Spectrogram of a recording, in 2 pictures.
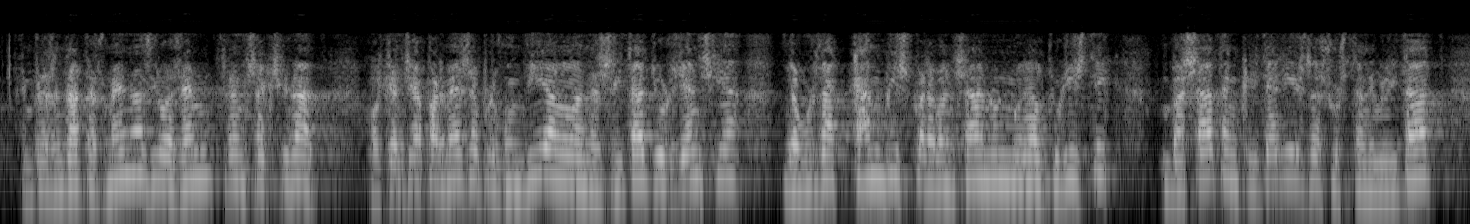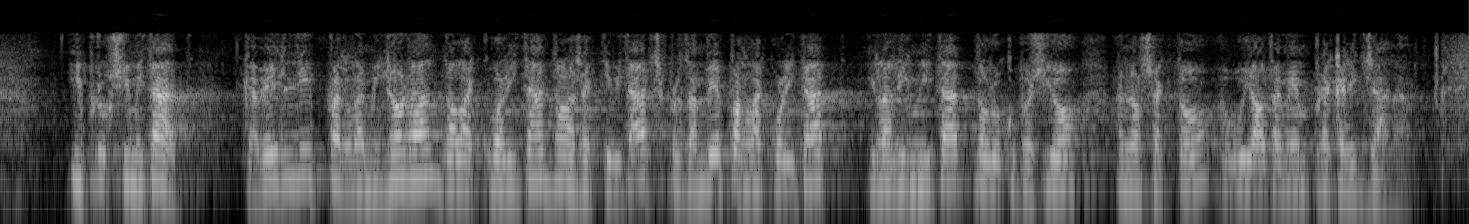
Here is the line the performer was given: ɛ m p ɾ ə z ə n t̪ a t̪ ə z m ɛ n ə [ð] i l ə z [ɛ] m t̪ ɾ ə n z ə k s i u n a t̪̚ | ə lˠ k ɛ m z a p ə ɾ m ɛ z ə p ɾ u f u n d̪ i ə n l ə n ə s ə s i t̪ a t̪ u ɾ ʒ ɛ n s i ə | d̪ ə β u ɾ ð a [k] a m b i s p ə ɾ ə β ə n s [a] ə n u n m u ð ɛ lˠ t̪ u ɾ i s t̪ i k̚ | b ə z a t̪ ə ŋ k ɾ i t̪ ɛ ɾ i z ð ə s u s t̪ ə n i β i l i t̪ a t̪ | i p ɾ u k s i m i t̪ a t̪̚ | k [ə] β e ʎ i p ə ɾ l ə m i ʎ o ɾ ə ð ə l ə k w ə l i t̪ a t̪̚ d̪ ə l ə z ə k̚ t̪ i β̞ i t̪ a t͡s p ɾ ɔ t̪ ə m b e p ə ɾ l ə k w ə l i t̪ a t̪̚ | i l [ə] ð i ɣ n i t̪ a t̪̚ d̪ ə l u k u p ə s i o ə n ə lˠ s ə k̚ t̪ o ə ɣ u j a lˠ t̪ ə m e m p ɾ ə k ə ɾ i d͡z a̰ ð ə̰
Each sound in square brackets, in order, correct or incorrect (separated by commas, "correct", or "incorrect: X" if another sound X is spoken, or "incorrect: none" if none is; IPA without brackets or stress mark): incorrect: z, correct, correct, correct, correct, correct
